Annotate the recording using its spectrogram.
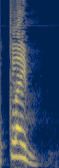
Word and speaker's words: climb: And, kona mvona neva kukupahama is to climb. The B is silent.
